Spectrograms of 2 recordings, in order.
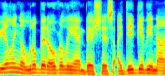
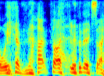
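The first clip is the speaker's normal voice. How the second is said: usual speaking voice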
